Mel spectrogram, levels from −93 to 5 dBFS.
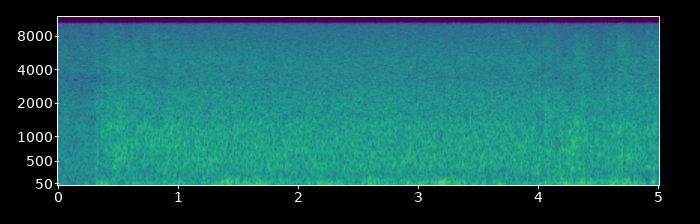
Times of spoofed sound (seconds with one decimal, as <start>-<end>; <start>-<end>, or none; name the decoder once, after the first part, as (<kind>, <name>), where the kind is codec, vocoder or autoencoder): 0.0-0.9 (codec, HILCodec); 3.9-5.0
